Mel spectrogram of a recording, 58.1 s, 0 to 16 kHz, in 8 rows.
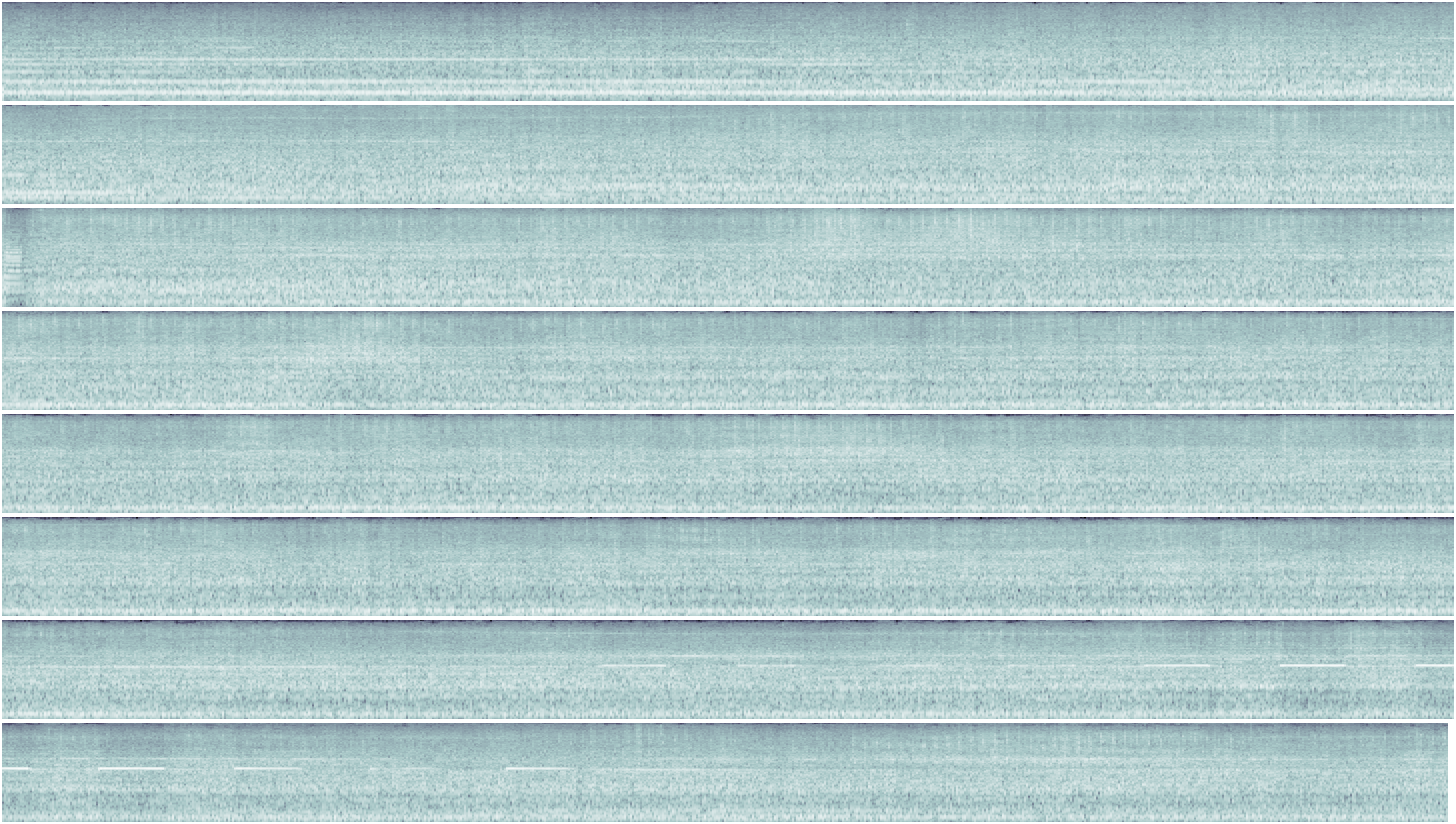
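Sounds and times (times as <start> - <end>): harvester engine working: 0.0 - 58.0
high machine whine: 0.0 - 58.0
rapid high warning beeps: 43.7 - 54.5.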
